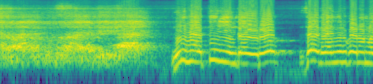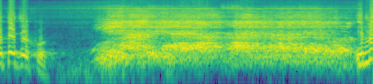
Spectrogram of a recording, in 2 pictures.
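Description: A large group of men chants loudly in unison outdoors.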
